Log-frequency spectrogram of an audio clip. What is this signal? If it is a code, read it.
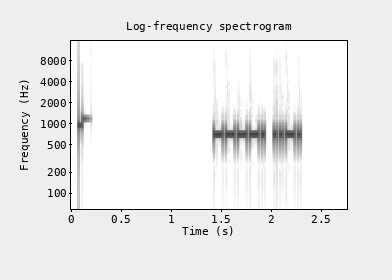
Morse code, heard as a keyed tone, about 42 wpm, 700 Hz. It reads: 9F
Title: Single-Letter Single-Number 40wpm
